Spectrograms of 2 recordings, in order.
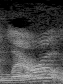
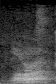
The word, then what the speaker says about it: Laura: And then is the designer, would you say Lara or Laura? – Laura. – It looks like Lara.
